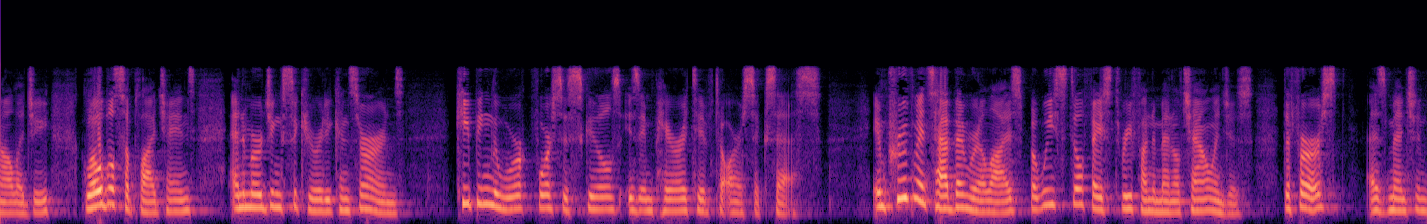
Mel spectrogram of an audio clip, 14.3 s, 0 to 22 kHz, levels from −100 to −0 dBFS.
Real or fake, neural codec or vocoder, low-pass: real; none; 7.2 kHz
